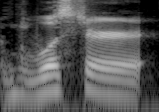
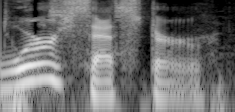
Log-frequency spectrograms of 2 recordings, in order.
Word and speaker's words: Worcester: where you're from because it's spelled goofy so you only know that it's called Worcester if you ever been Worchester for anybody that doesn't know about Massachusetts it's spelled like Worchester but it's called Worcester as in w s t r that's how you yeah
